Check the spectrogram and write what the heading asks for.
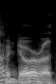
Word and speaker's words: Cordova: Cordova.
